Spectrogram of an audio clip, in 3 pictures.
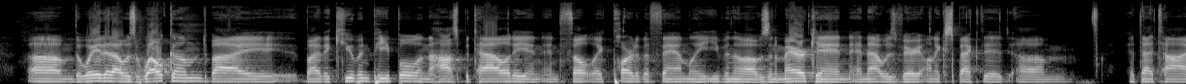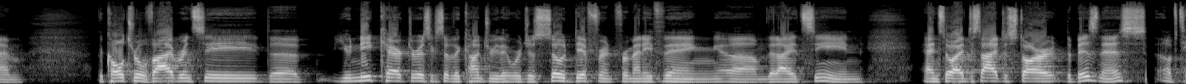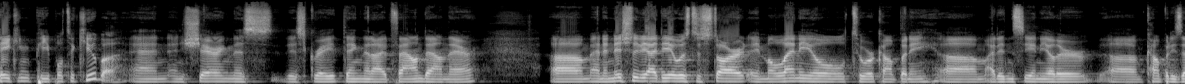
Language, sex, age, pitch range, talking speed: English, male, 20-39, 125-145 Hz, 175 wpm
